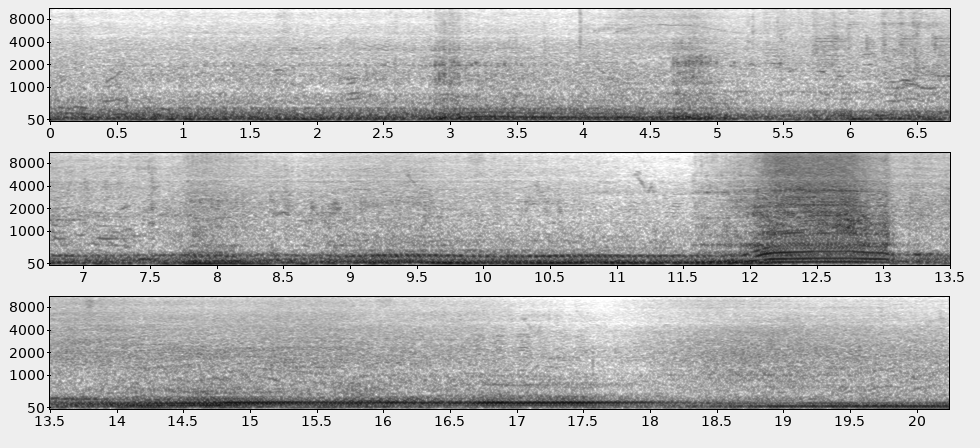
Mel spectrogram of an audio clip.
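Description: Performance cars driving off at low speed one after another, their engines and exhausts running with small rises and falls in pitch, and one short, loud rev about twelve seconds in that climbs and drops again.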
